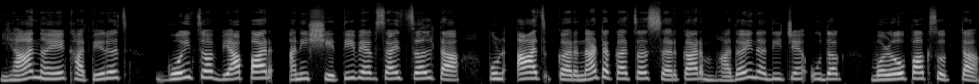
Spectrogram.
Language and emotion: Goan Konkani, neutral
